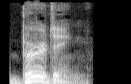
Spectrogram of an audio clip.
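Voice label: "birding", British English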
